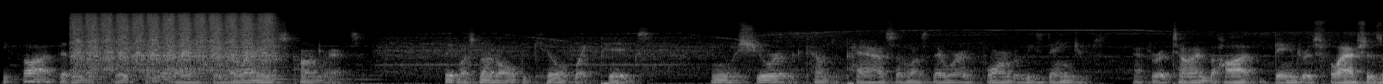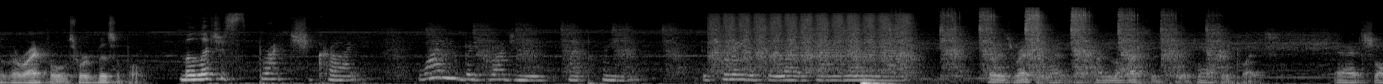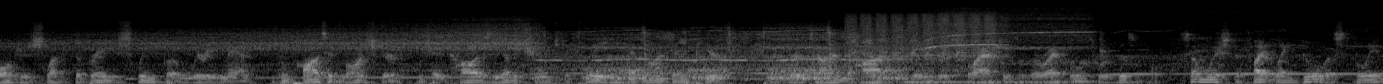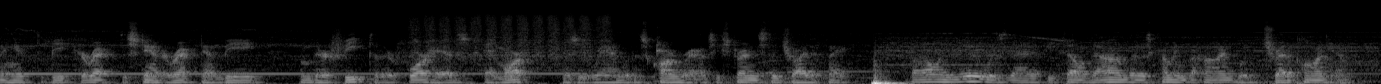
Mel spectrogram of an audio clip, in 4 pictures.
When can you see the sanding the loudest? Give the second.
2 s.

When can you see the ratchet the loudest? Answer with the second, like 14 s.
24 s.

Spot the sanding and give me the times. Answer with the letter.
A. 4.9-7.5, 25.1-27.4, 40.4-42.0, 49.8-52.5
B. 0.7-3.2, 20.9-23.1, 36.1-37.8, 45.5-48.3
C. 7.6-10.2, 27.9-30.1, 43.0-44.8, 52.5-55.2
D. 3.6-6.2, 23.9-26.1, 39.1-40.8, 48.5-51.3
B.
